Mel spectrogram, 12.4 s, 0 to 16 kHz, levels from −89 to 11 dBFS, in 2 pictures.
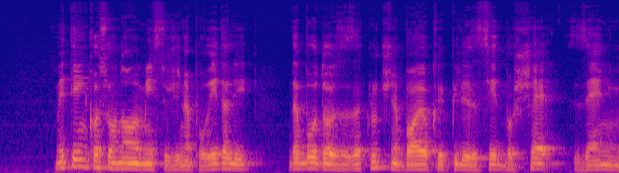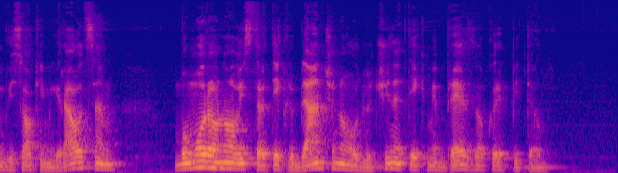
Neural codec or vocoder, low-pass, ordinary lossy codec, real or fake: none; 14.4 kHz; Opus, 32 kbps; real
